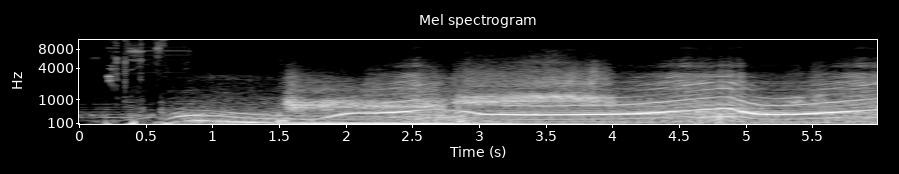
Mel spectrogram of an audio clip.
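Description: A car engine revs and roars as the car speeds along.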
